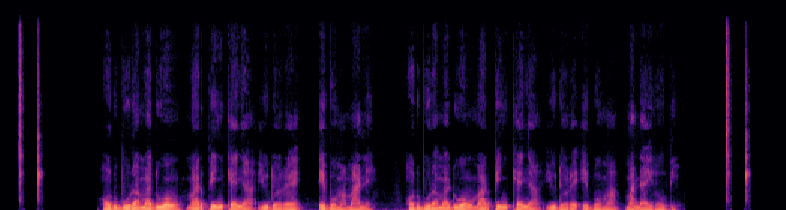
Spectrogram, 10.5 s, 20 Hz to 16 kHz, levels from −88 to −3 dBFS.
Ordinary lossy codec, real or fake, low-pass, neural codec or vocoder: AAC, 64 kbps; fake; 14.4 kHz; autoencoder, 48 kHz, 128 numbers a frame, DAC-VAE, trained on Japanese speech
